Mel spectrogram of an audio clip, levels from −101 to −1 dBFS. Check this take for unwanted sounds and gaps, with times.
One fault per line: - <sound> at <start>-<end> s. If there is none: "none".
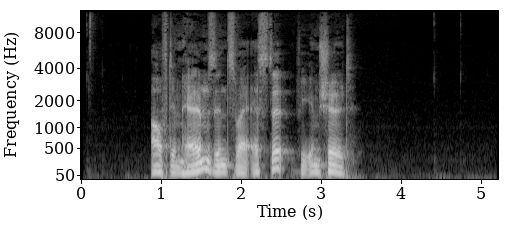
none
